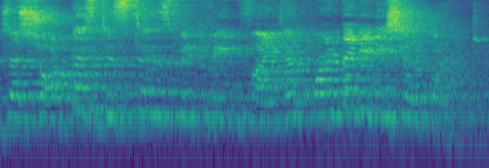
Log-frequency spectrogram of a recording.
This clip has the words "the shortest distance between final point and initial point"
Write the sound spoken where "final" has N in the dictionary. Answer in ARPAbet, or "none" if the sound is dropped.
L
